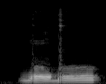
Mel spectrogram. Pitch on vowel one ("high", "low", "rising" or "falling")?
low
